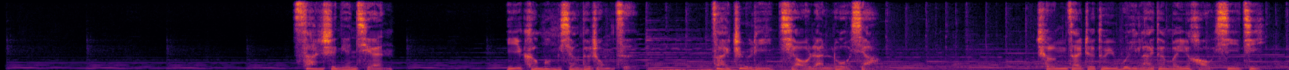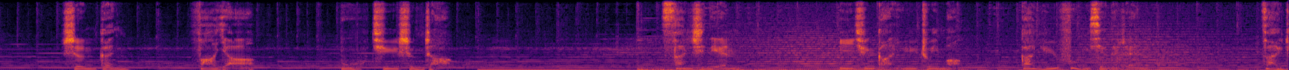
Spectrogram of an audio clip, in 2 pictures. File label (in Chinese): 男,走心旁白,汇报; 大蜀山汇报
